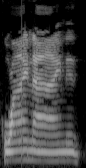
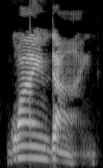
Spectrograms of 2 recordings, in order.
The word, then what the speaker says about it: guanidine: I talked about how that is the calcium or the guanidine hydroxide, or guanine, people pronounce it, but it's pronounced guanidine hydroxide.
